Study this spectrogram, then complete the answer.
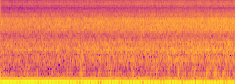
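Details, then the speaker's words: Replacement garbage disposal under a sink, just installed, switched on with water running: deep, even motor hum at one steady pitch, no rattles, grinding or catching; no leaks; normal running. "You have to turn the disposal on at the same time. There you go, it's running."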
